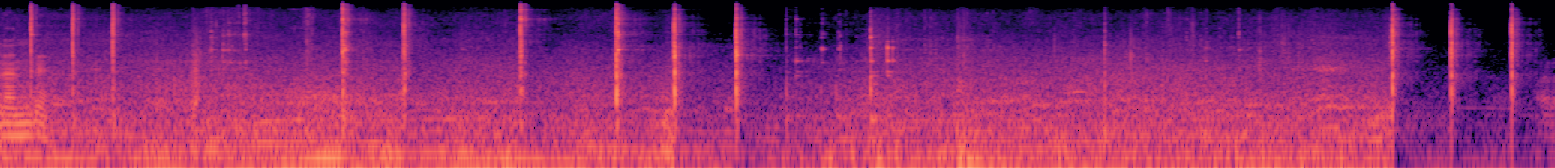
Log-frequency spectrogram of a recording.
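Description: A hammer strikes a metal horseshoe in quick, ringing blows.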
